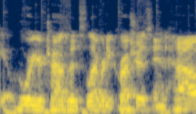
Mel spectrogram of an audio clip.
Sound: none

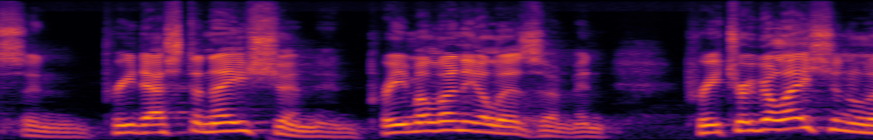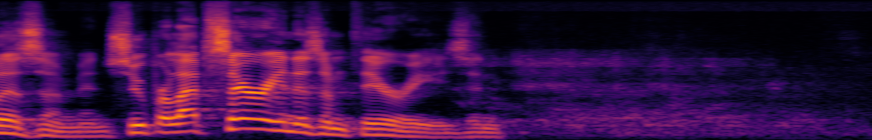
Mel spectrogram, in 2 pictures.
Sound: laughter

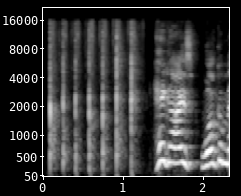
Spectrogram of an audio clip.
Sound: claps hands

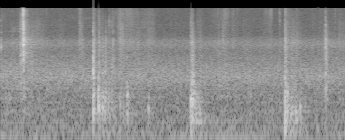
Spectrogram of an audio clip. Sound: objects thumping

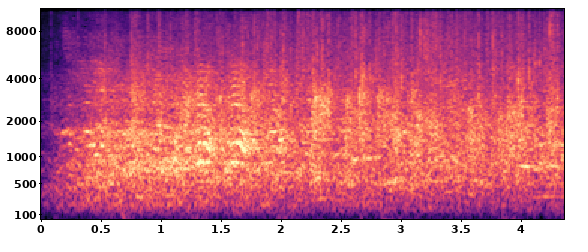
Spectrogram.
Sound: laughing

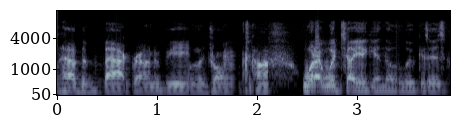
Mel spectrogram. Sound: audio corruption

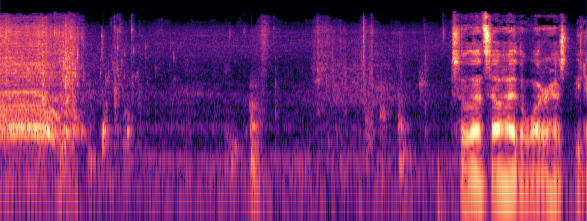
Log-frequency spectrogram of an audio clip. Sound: buzzing

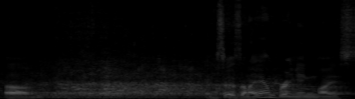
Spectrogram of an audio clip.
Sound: everyone laughing

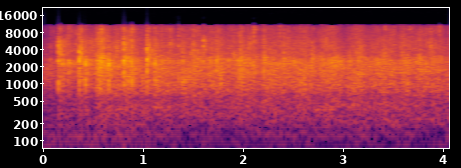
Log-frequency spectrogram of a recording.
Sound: applause

